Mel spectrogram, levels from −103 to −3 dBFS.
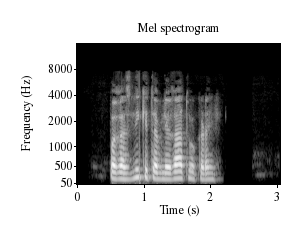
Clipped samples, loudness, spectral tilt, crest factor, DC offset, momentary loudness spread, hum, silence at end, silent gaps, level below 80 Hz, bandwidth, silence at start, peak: under 0.1%; -17 LUFS; -7.5 dB/octave; 18 dB; under 0.1%; 8 LU; none; 1 s; none; -66 dBFS; 7.2 kHz; 0.5 s; 0 dBFS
